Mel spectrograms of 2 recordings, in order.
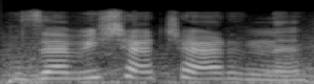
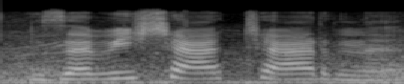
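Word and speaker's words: Zawisza Czarny: How do you say the name of the ship? Zavisha Charne. ¿Cómo se llama? Zavisha Charne. Ok. Zavisha Charne.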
